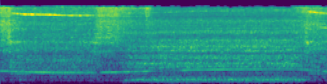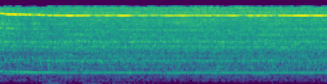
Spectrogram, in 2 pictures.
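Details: Rowenta Compact Power Cyclonic vacuum cleaner: steady motor whine with a smooth rush of air, pitch dipping briefly under suction then settling; healthy running with no whistle, after the motor was removed, checked and refitted.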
